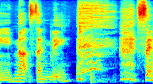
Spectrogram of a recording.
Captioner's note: laughing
